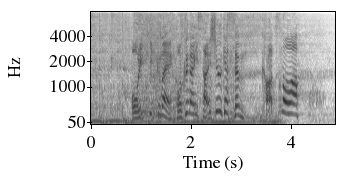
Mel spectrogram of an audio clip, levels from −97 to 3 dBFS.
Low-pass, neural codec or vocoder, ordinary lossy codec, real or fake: none; codec, 16 kHz, 4 kbps, X-Codec, WavLM features, trained on Multilingual LibriSpeech; none; fake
